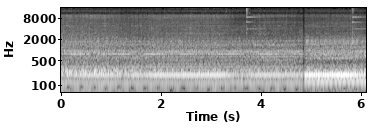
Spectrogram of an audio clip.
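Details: Rebuilt 90-year-old Gilbarco Model 80 (GMB 80) gas pump running and pumping fuel: smooth, steady motor hum with an even low tone, no knocks or grinding; fully operational.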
